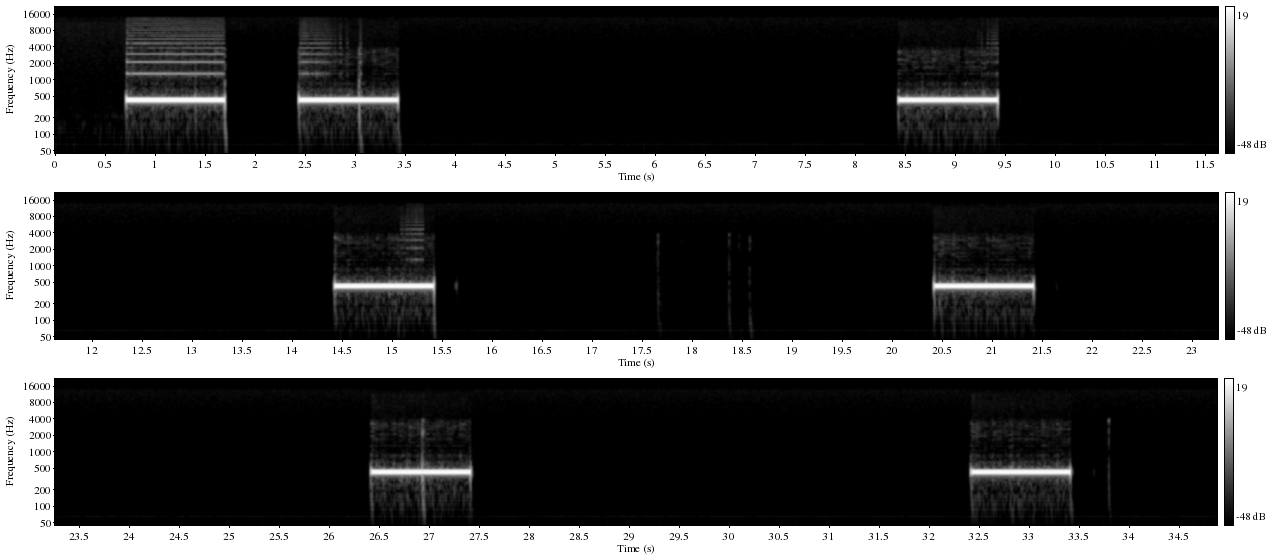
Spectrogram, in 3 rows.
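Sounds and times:
telephone busy signal: 0:00.7 - 0:01.7, 0:02.4 - 0:03.4, 0:08.4 - 0:09.5, 0:14.4 - 0:15.4, 0:20.4 - 0:21.4, 0:26.4 - 0:27.4, 0:32.4 - 0:33.4.

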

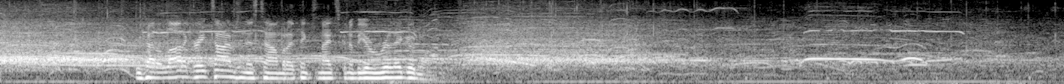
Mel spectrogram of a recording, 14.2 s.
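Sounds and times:
concert crowd applause and cheering: 0:00.0 - 0:14.1
speech: 0:01.8 - 0:05.9.

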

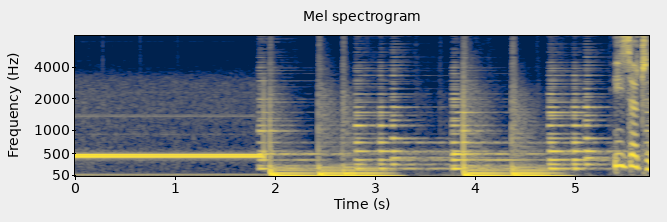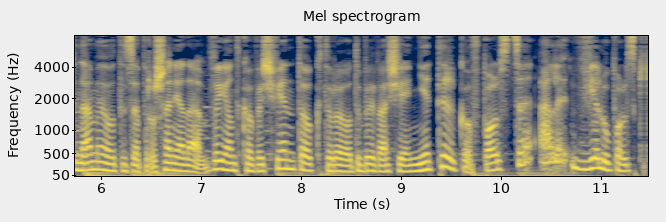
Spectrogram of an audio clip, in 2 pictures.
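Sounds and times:
telephone dial tone: 0:00.0 - 0:02.0
loud music with punchy percussive hits: 0:02.0 - 0:05.4
speech: 0:05.5 - 0:11.4.

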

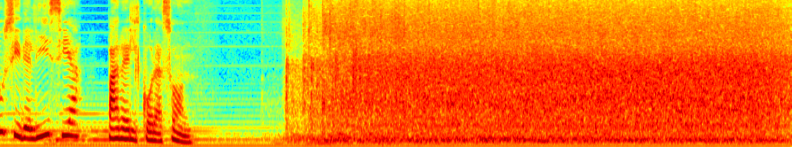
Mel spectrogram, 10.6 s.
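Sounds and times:
speech: 0:00.1 - 0:02.7
opera audience applauding after a coloratura aria: 0:03.8 - 0:10.5.

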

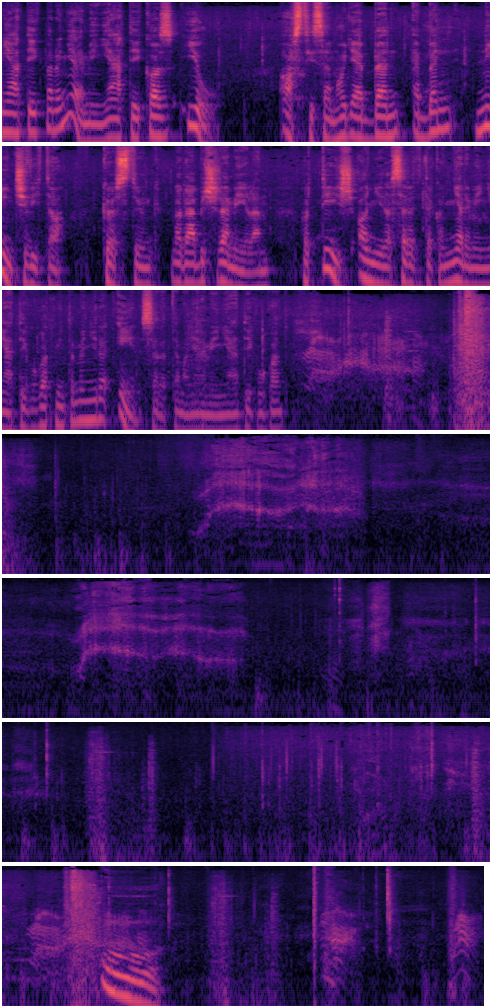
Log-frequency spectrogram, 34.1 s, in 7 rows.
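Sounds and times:
speech: 0:00.0 - 0:02.2, 0:02.8 - 0:13.0
button-operated door mechanism whirring and rattling: 0:13.5 - 0:15.0, 0:24.3 - 0:30.3, 0:31.0 - 0:32.2
button-operated door bang: 0:14.2 - 0:15.0.

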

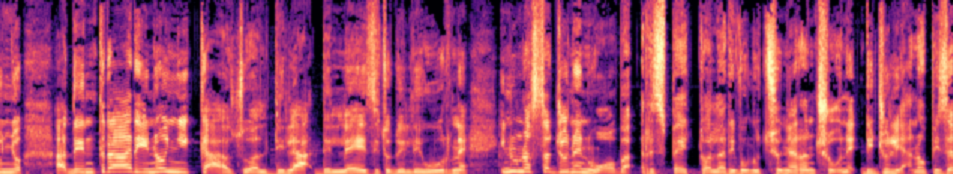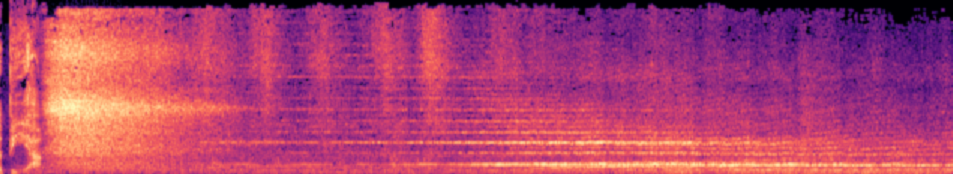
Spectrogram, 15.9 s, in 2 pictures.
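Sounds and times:
speech: 0:00.0 - 0:08.9
Milan metro subway train rumbling: 0:08.3 - 0:15.8.

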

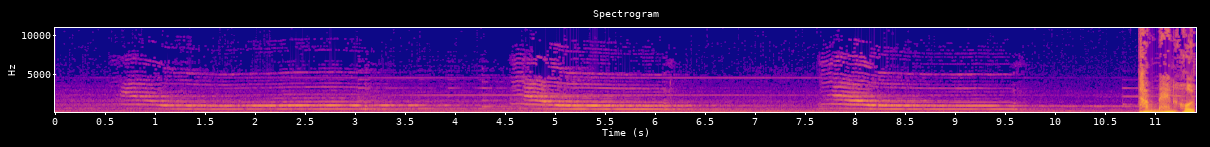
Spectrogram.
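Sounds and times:
cat yowling eerily: 0:00.6 - 0:03.9, 0:04.6 - 0:06.7, 0:07.6 - 0:09.8
speech: 0:10.9 - 0:11.3.

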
